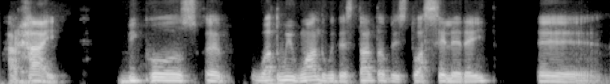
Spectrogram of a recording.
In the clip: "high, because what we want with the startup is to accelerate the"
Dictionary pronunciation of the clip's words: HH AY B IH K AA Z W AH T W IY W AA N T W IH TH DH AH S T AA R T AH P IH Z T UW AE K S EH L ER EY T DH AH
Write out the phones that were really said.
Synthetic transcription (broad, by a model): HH AY B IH K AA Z W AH T W IY W AA N T W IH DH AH S T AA R T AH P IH S T UW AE S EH L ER EY T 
